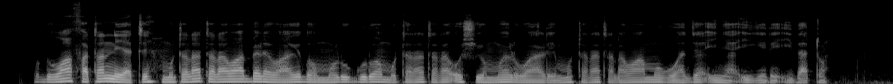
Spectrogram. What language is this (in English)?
Kikuyu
